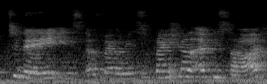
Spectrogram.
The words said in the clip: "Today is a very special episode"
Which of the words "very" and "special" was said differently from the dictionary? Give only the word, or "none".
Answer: very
